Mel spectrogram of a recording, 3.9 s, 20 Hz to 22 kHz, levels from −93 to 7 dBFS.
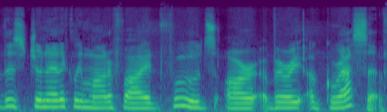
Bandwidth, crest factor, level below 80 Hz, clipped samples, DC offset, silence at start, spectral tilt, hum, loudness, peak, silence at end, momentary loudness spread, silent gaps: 16.5 kHz; 14 dB; -56 dBFS; under 0.1%; under 0.1%; 0 s; -5 dB/octave; none; -21 LUFS; -8 dBFS; 0 s; 4 LU; none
